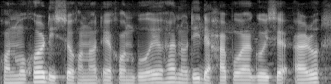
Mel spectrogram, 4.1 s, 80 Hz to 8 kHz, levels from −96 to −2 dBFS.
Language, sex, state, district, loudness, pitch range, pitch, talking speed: Assamese, male, Assam, Sonitpur, -19 LUFS, 115-140 Hz, 125 Hz, 145 wpm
